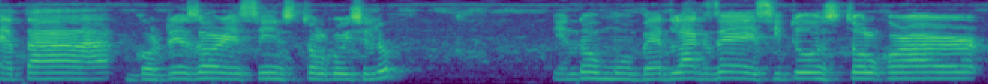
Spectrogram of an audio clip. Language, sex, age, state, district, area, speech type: Assamese, male, 30-45, Assam, Lakhimpur, rural, spontaneous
